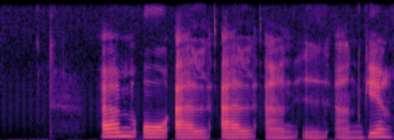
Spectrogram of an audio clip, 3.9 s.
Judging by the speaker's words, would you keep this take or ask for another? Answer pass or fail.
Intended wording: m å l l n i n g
pass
